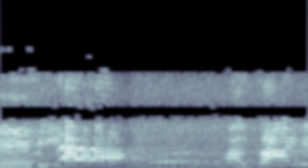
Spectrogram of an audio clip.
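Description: Children's high-pitched squeals and calls while playing, with no clear words: a short burst about half a second in and a rising squeal near the end.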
